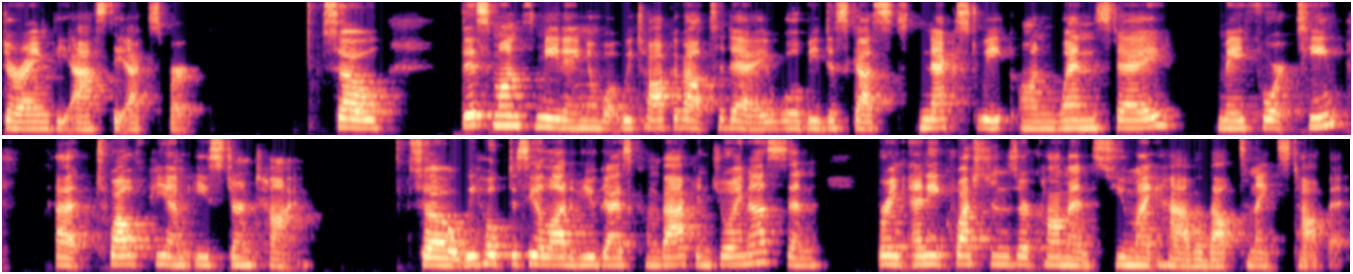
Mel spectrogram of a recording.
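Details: Adult woman speaking; normal speech.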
